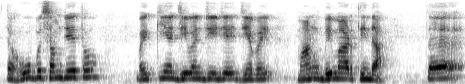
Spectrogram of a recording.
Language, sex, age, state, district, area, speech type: Sindhi, male, 45-60, Gujarat, Kutch, urban, spontaneous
